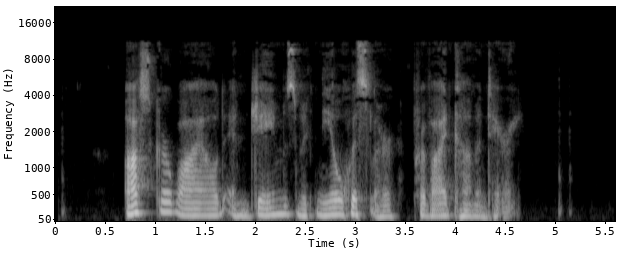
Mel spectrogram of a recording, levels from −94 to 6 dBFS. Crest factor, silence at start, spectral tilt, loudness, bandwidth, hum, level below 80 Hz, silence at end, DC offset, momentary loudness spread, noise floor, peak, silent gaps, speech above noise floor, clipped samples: 24 dB; 0.7 s; -6 dB/octave; -26 LUFS; 11.5 kHz; none; -50 dBFS; 1 s; under 0.1%; 12 LU; -77 dBFS; -4 dBFS; none; 51 dB; under 0.1%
